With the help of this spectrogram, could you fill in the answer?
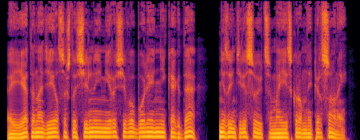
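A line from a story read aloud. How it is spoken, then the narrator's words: Sighed. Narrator (Russian): вздохнул я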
